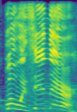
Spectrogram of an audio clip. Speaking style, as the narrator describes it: Henry panted to Charlie, trying to catch his breath from the escape and excitement

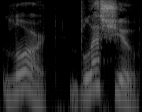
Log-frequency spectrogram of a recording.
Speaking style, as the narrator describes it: exclaimed

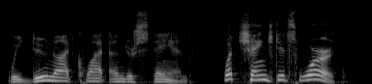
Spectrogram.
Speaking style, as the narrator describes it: some of them cried

